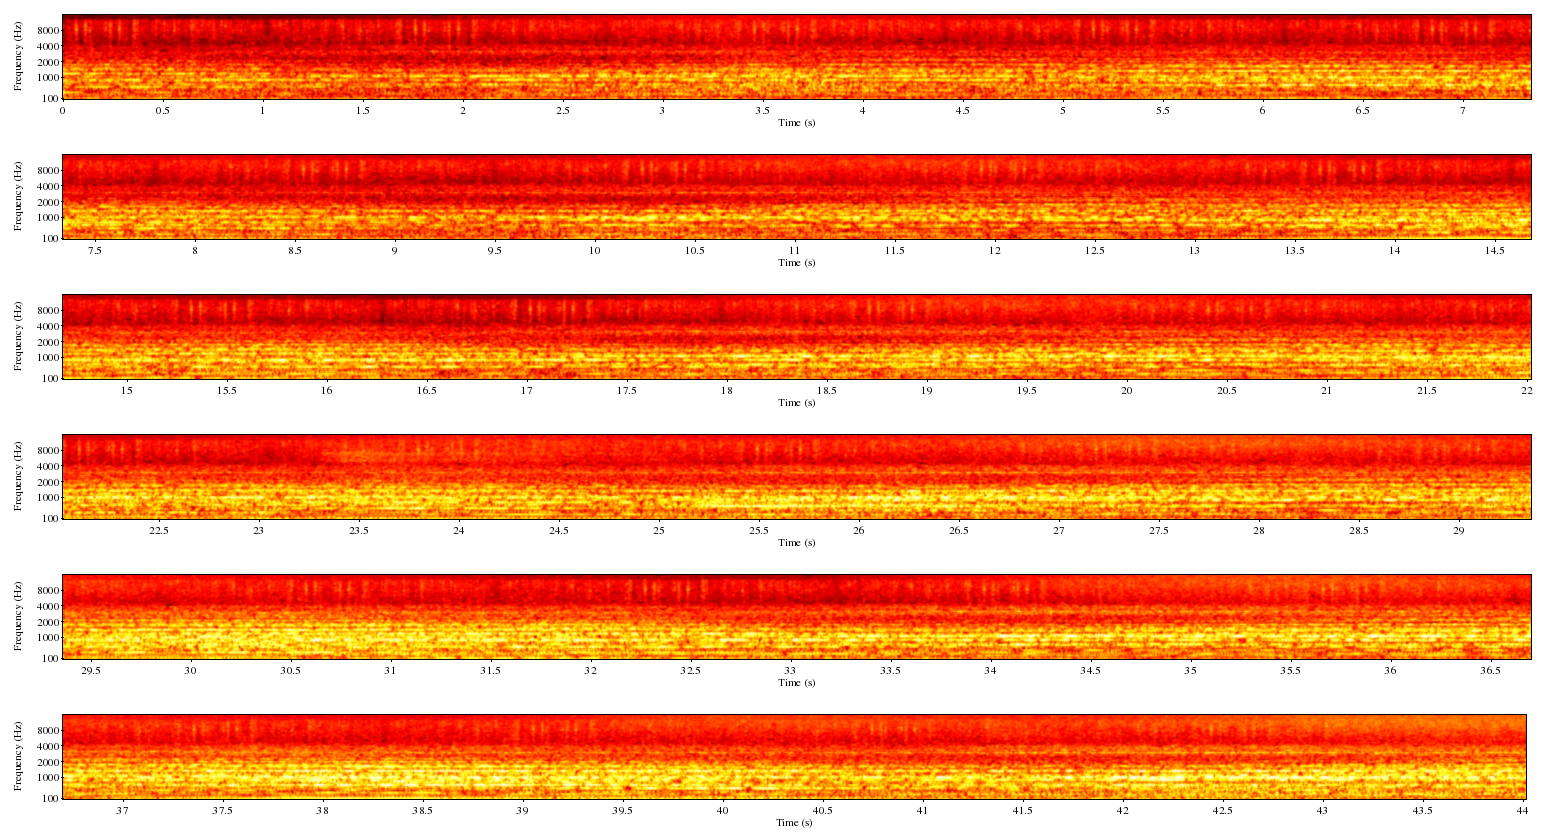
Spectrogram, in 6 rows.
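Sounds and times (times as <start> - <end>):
continuous hissing noise: 0.0 - 44.0
dark ambient synth drones: 0.0 - 44.0.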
